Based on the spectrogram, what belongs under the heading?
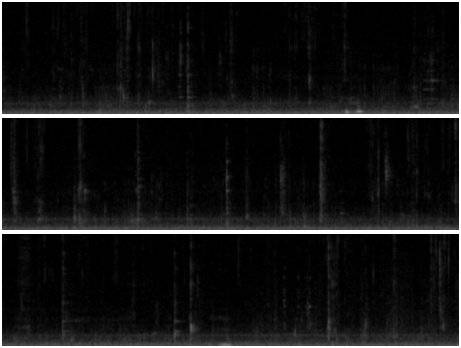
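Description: Close-up eating sounds of sticky rice (bringhe) being eaten by hand: soft chewing with small clicks and lip smacks throughout, over a steady low hum. Twice, about four and fourteen seconds in, a brief hum from a voice rises in pitch.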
